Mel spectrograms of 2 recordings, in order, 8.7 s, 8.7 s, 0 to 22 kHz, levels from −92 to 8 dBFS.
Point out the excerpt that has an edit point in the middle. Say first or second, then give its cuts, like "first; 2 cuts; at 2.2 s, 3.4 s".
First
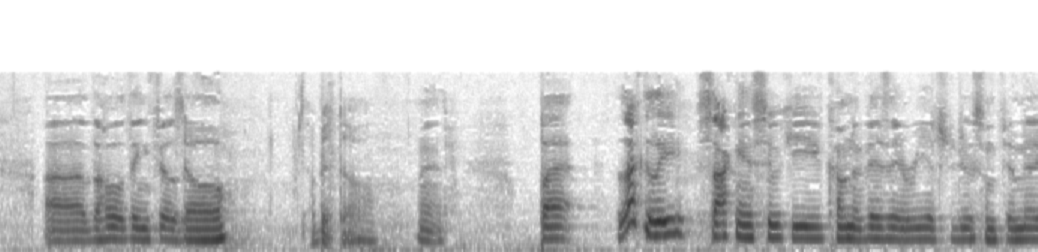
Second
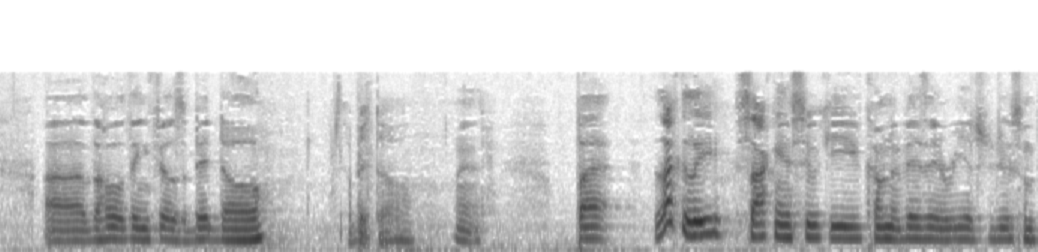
first; 1 cut; at 1.5 s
